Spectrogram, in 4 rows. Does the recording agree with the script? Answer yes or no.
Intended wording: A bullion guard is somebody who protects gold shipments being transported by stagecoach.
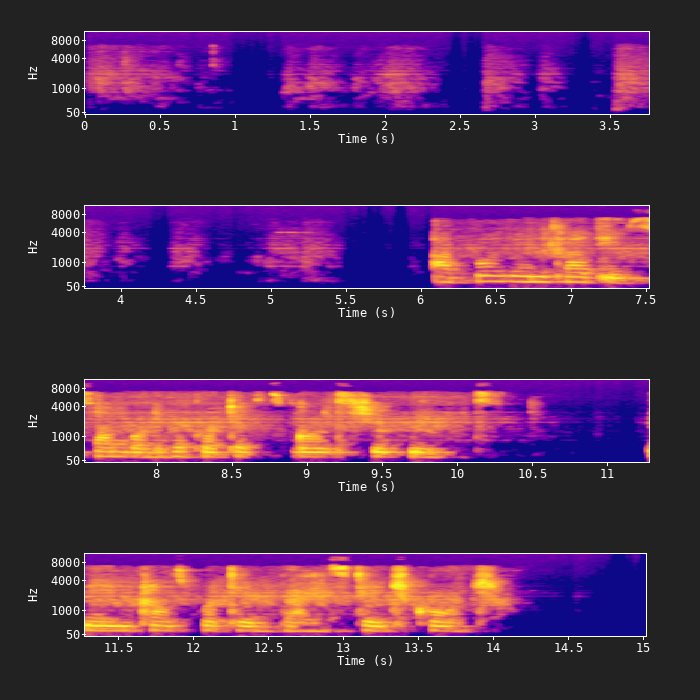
yes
